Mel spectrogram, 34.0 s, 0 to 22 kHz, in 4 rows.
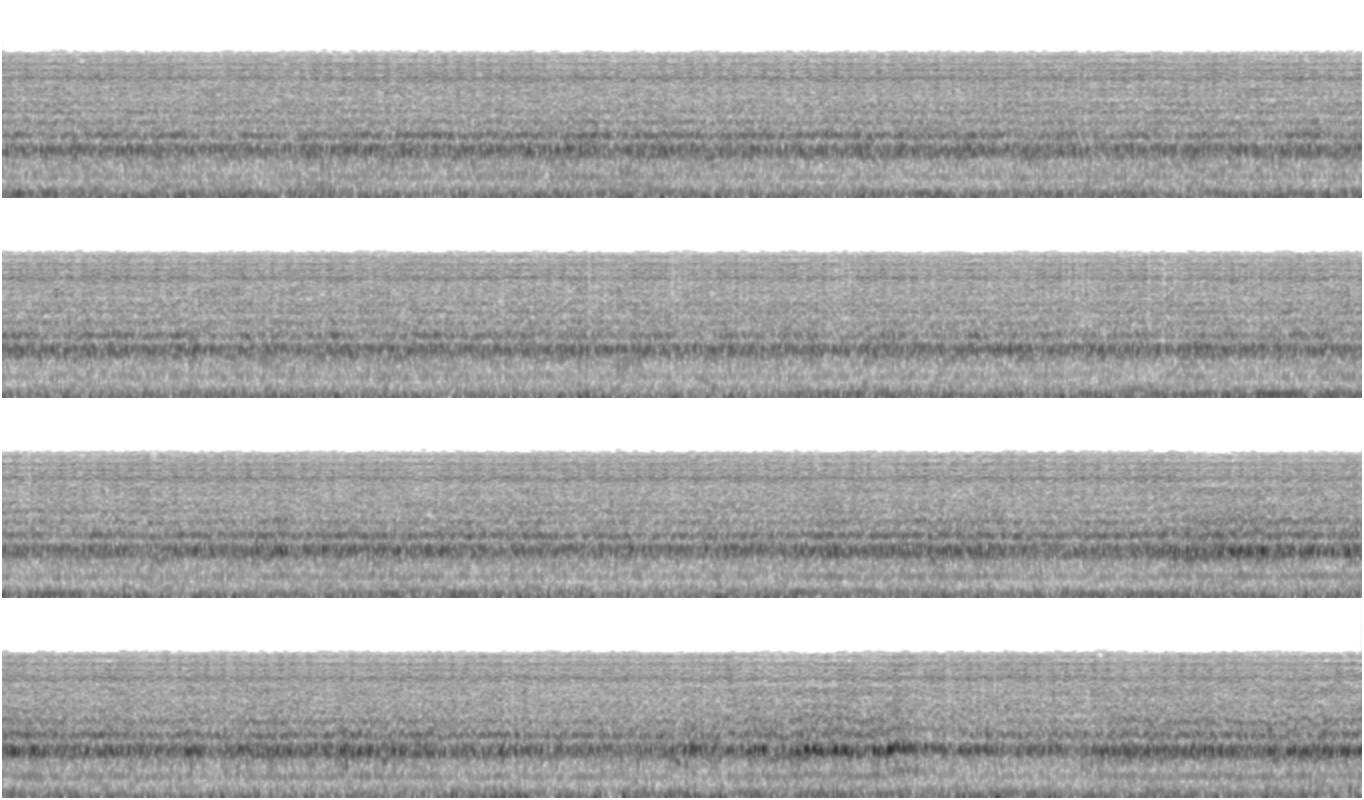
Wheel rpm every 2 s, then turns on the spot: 120, 110, 110, 110, 120, 120, 120, 110, 110, 110, 110, 110, 110, 110, 110, 120, 110.
none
